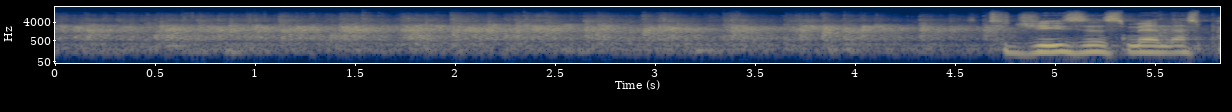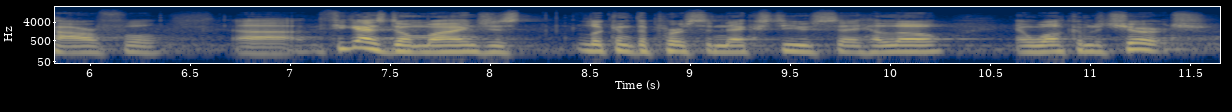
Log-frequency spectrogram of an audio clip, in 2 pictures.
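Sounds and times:
audience applauding the worship team: 0:00.0 - 0:05.7
speech: 0:04.8 - 0:11.6.

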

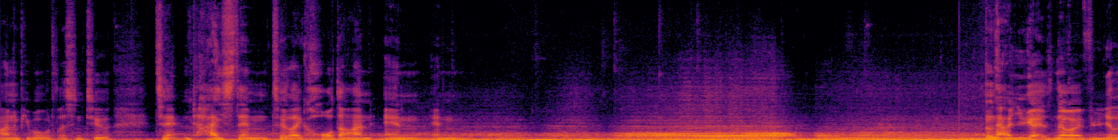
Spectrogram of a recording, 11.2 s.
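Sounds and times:
speech: 0:00.0 - 0:04.8, 0:09.8 - 0:11.1
train rolling past on tracks beside a home: 0:00.0 - 0:11.1
train horn: 0:00.8 - 0:09.7.

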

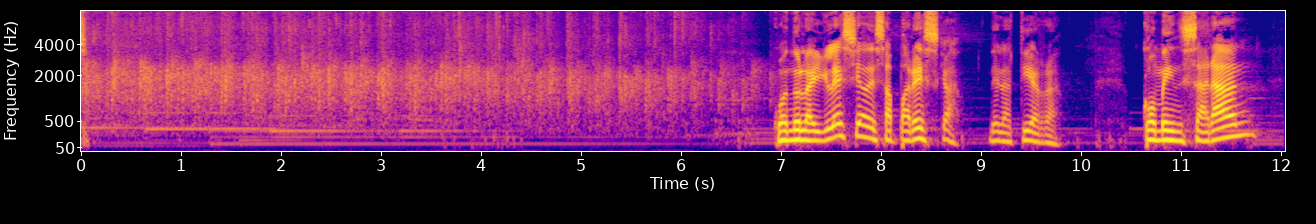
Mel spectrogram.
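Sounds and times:
audience applauding: 0:00.0 - 0:07.2
speech: 0:07.0 - 0:09.9, 0:10.6 - 0:11.8.

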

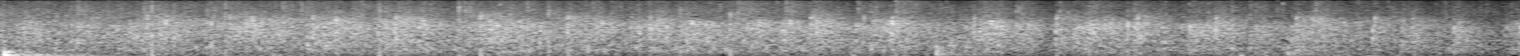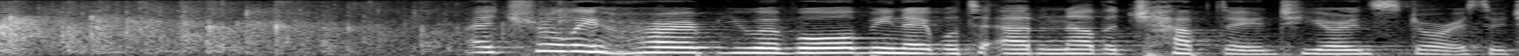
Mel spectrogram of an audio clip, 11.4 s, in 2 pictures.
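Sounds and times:
audience applause: 0:00.0 - 0:08.0
speech: 0:07.5 - 0:11.3.

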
